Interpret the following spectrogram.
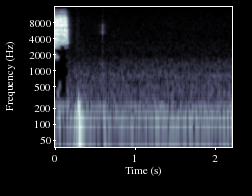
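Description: A faint single computer mouse click, about half a second in, followed by near silence.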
